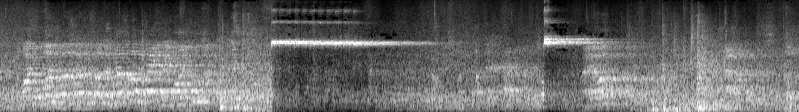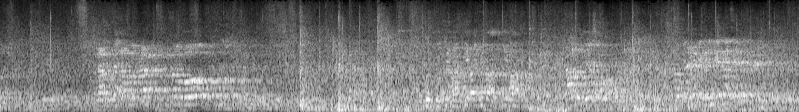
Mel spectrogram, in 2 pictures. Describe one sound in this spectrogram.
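Men shout and call out nearby in a large echoing hall.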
